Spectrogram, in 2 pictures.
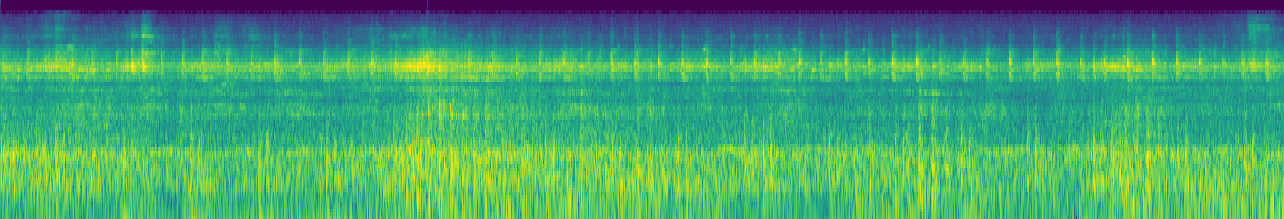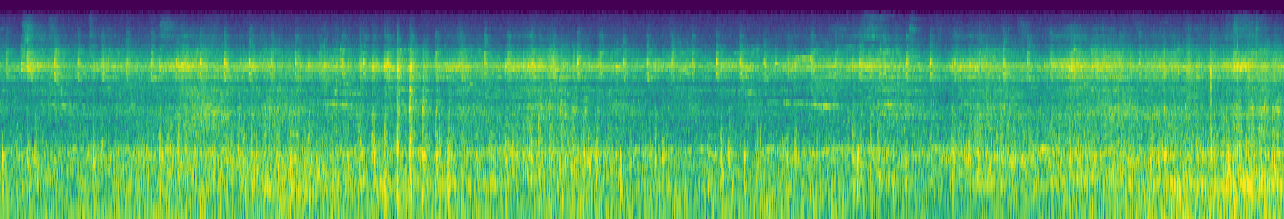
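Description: Double-stack intermodal container train rolling past at close range: a steady rumble of freight car wheels on the rails, with scattered clanks and clacks.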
